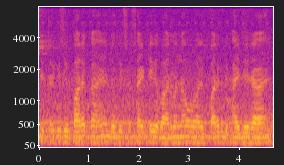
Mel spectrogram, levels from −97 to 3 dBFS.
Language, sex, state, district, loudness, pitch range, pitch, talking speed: Hindi, male, Uttar Pradesh, Jyotiba Phule Nagar, -16 LUFS, 110-115 Hz, 115 Hz, 245 wpm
